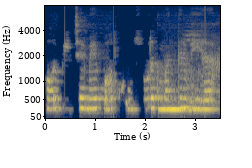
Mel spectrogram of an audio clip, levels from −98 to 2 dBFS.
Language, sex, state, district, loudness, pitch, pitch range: Hindi, male, Bihar, Gaya, -14 LUFS, 255 Hz, 245-265 Hz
